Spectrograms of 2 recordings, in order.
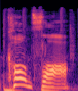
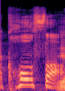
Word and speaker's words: coleslaw: Or cold slaw. – Oh, cold slaw. – It's spelled cold. – Cold slaw? No, it's not spelled cold. – C-O-L-E. – Yeah, coleslaw.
